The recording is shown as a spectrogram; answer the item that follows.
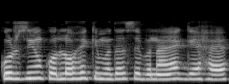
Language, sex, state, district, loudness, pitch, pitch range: Hindi, female, Jharkhand, Ranchi, -13 LUFS, 255 Hz, 245-265 Hz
